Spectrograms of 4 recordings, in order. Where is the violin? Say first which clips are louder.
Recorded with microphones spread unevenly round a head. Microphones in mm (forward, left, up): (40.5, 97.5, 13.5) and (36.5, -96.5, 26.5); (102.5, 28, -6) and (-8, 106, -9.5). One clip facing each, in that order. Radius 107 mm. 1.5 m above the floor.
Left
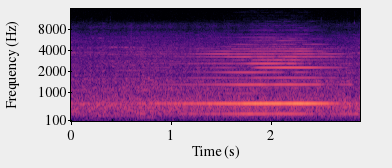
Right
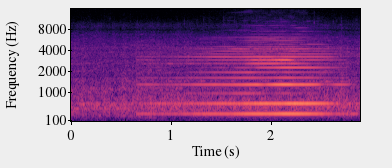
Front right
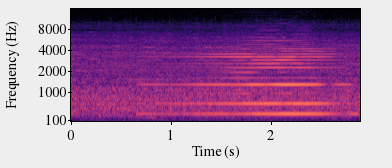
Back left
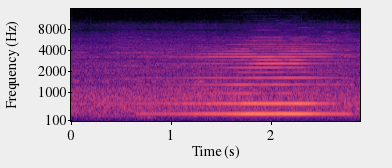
Right 2 dB, back left 3 dB; 120° right, 5 m.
